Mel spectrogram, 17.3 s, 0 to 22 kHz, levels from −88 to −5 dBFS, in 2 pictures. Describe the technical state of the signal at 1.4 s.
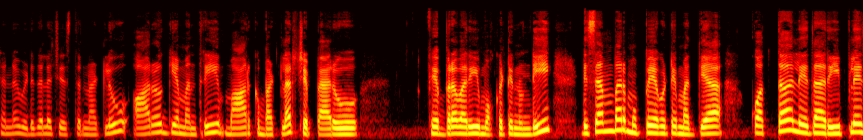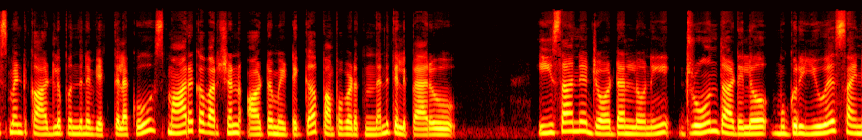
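At 1.4 s the signal is in the middle of an automatic gain rising, running from 0.05 to 3.47 s. The gain control judged the input too quiet and is steadily turning it up, by about 14 dB overall, so the speech and the background noise swell louder together.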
